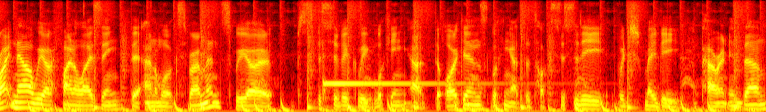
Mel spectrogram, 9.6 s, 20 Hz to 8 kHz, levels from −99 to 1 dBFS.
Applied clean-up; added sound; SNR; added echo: none; Keyboard (musical) + Drum kit; 6 dB; none.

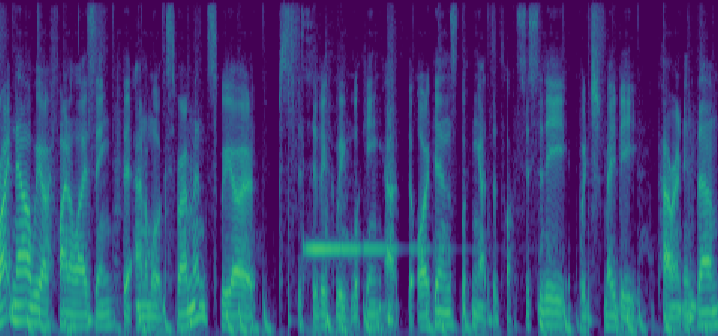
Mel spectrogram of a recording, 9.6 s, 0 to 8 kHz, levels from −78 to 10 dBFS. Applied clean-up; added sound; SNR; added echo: neural mask model RNNoise.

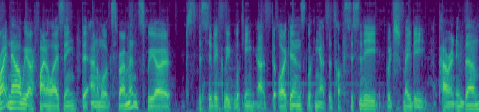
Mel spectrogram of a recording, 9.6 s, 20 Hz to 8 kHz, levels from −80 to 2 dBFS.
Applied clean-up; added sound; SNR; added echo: neural separator model SepFormer DNS4.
